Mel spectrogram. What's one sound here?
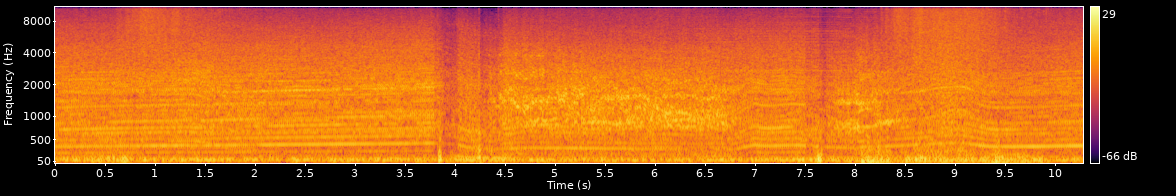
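Tyres rumble over dirt as a race car runs off the track.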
